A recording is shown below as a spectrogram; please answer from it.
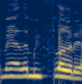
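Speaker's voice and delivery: high, eager begging; eager pleading. Retold or imitated. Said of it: "I'm like".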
